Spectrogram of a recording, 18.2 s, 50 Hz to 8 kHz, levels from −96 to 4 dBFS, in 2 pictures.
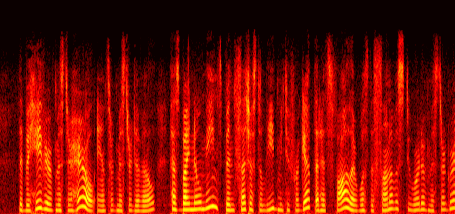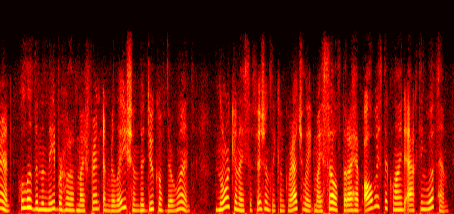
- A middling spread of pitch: Yes, average, 4.1 semitones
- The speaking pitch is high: Yes, high, 215 Hz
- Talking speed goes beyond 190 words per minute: Yes, average, 200 wpm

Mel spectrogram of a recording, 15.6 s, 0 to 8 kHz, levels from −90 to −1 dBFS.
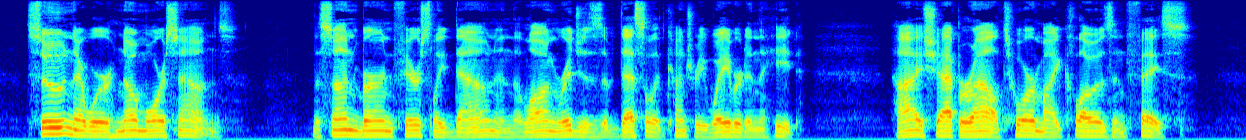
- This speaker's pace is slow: Yes, slow, 110 wpm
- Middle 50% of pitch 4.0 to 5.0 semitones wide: No, narrow, 2.6 semitones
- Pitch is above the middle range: No, low, 100 Hz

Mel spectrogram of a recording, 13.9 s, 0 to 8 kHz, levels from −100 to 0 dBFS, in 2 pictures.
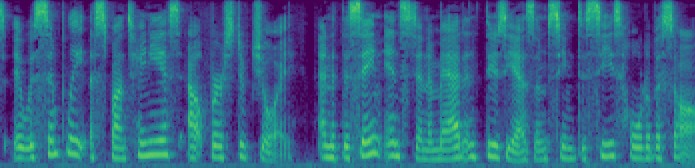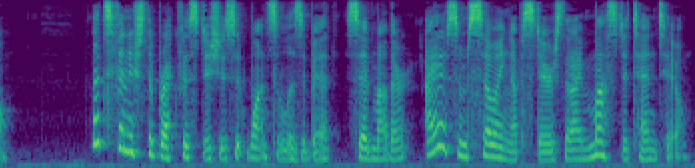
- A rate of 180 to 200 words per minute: Yes, average, 185 wpm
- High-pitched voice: Yes, high, 195 Hz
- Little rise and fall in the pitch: No, average, 4.4 semitones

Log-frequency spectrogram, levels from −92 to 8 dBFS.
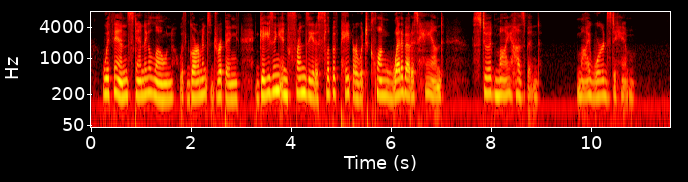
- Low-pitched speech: No, medium, 185 Hz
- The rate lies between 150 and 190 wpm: No, average, 140 wpm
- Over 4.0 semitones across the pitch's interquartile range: No, average, 3.0 semitones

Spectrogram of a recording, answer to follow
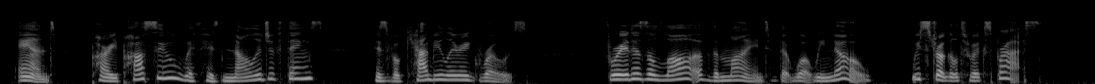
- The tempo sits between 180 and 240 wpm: No, average, 155 wpm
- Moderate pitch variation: No, wide, 6.0 semitones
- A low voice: No, high, 195 Hz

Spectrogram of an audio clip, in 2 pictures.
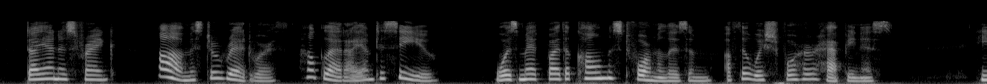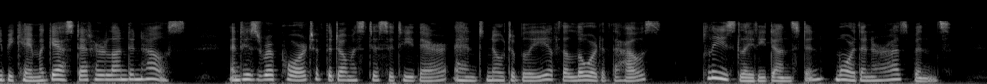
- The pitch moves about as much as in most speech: Yes, average, 4.7 semitones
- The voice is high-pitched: Yes, high, 205 Hz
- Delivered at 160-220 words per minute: Yes, average, 165 wpm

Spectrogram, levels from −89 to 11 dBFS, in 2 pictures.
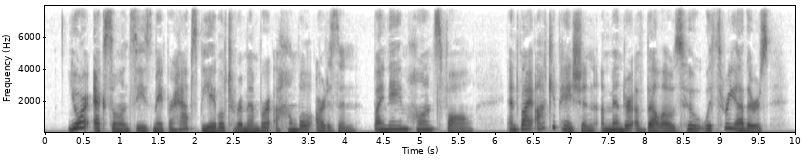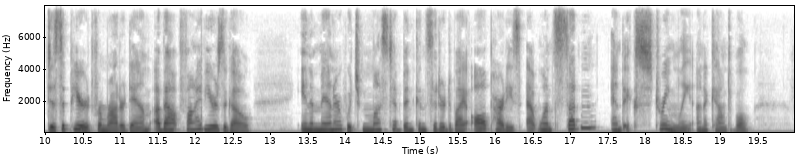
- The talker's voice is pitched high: Yes, high, 200 Hz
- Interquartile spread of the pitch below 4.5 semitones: No, average, 4.8 semitones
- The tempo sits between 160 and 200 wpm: No, average, 150 wpm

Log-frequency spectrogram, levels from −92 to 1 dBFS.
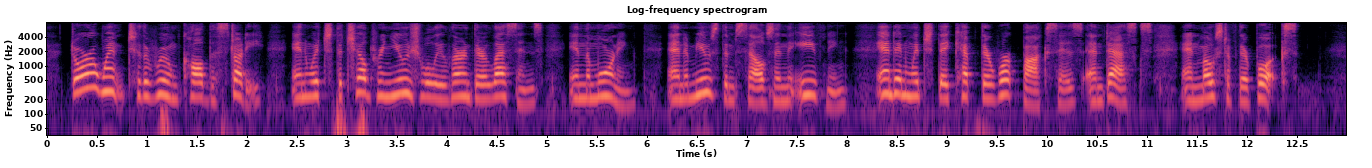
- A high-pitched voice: Yes, high, 220 Hz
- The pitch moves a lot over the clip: No, average, 4.3 semitones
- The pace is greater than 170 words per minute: Yes, average, 180 wpm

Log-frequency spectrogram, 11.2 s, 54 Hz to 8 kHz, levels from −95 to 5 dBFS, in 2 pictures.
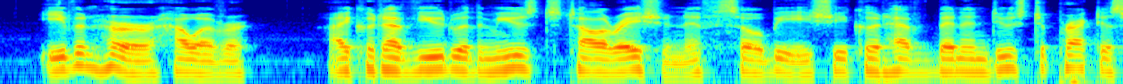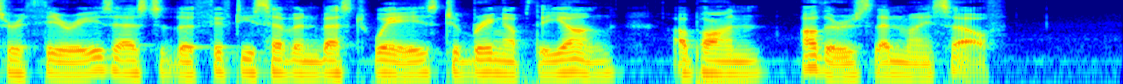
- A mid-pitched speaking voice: No, low, 115 Hz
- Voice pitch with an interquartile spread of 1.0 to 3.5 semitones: Yes, average, 3.1 semitones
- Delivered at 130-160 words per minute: No, fast, 205 wpm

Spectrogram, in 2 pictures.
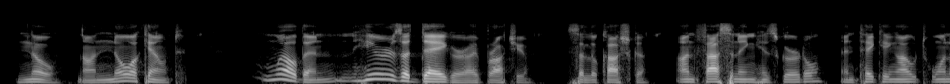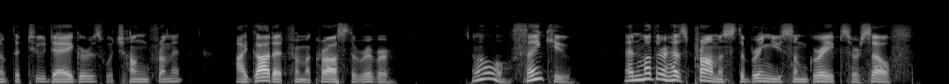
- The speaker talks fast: No, average, 160 wpm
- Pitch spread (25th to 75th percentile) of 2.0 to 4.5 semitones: No, wide, 5.5 semitones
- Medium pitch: No, low, 120 Hz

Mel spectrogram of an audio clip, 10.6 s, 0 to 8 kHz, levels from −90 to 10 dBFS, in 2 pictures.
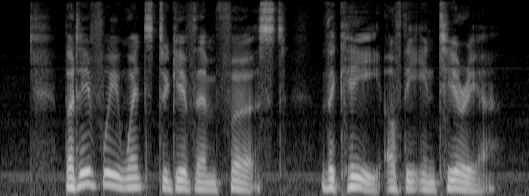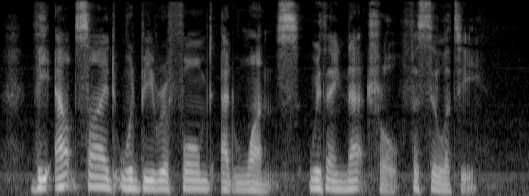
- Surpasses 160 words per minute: No, slow, 135 wpm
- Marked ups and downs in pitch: No, average, 3.8 semitones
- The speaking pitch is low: Yes, low, 125 Hz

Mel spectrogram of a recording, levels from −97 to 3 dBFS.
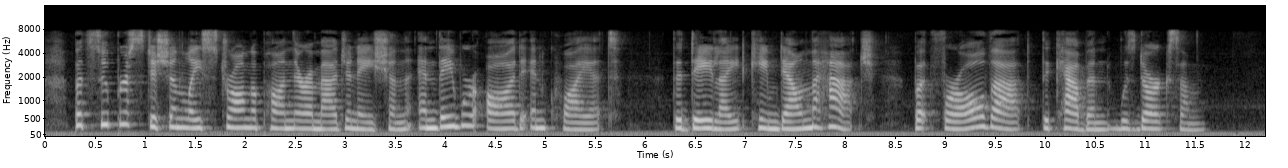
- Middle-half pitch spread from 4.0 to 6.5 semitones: No, average, 3.0 semitones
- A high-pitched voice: Yes, high, 225 Hz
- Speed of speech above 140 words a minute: No, slow, 135 wpm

